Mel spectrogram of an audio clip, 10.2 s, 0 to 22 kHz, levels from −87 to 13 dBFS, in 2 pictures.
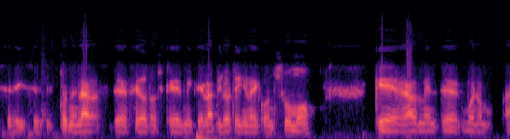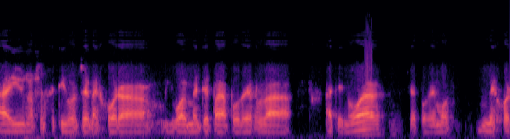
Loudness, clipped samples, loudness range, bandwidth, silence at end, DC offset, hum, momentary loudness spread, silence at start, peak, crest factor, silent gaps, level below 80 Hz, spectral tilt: -24 LUFS; under 0.1%; 2 LU; 10.5 kHz; 0 s; under 0.1%; none; 12 LU; 0 s; -2 dBFS; 24 dB; none; -52 dBFS; -6.5 dB/octave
